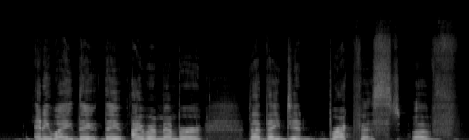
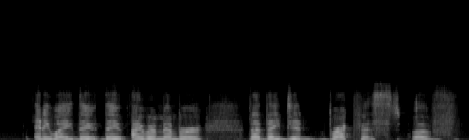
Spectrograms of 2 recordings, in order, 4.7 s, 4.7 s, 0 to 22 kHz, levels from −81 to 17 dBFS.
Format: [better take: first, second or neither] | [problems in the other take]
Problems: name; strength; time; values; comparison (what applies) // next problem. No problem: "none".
first | garbled, watery; slightly; nothing above 7.5 kHz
